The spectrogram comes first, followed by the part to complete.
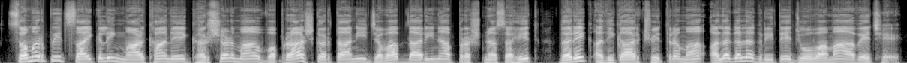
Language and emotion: Gujarati, neutral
